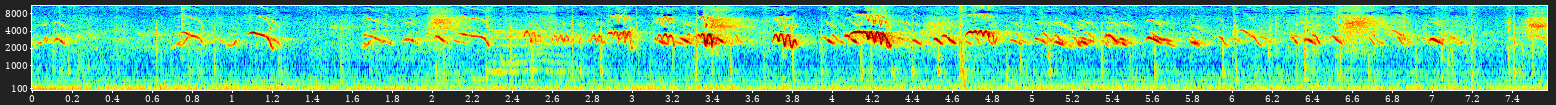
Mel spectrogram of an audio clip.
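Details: Young chicken chicks peeping in quick, bright descending notes, a continuous chorus that swells louder in short bursts midway before settling back to an even chatter over faint background hum.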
